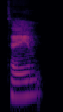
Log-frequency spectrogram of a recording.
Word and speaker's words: Thames: So the Prospect of Whitby was right on the River Thames. Thames. – Silent H.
